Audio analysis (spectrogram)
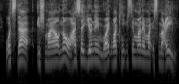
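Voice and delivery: ordinary delivery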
